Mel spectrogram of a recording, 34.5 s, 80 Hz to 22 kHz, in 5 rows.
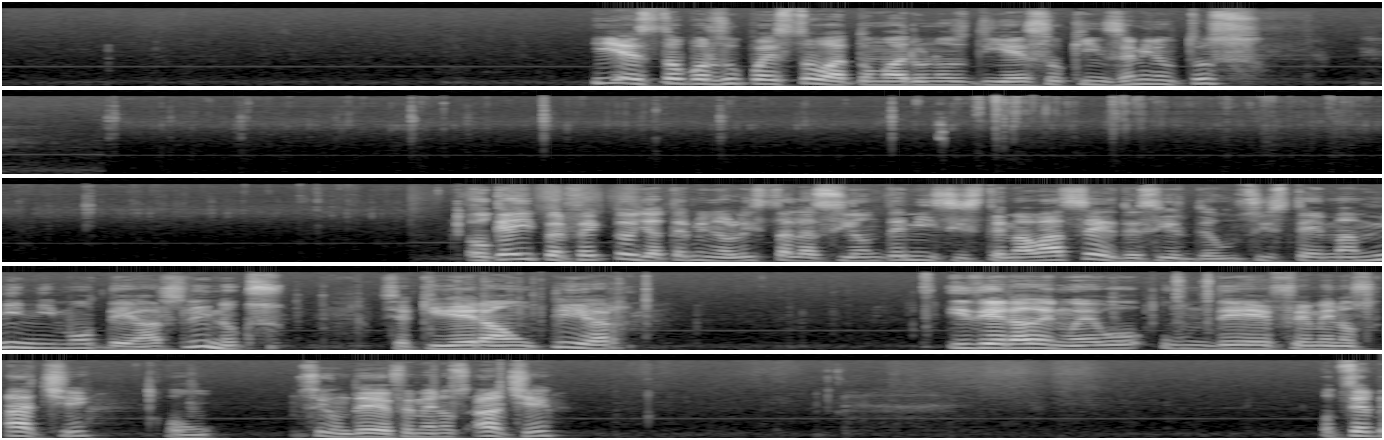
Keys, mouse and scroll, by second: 22.6-23.8 typing, 26.0-28.5 typing, 29.7-30.1 typing.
